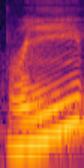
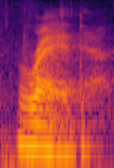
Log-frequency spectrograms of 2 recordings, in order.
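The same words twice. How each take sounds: First: The vowel is not the vowel of 'red'. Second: The vowel is the vowel of 'red'. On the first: It is the present form of the verb. "is the present form of the verb read" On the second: It is the past form of the verb. "this one and the color red have same pronunciations"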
